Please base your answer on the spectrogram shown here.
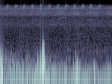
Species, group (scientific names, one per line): Tettigettalna argentata
Cicadidae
